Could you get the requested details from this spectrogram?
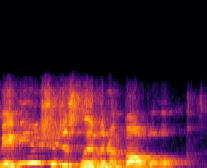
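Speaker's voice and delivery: mock snide, high, mean, condescending teacher tone. Retelling what a teacher once said to a child: imitating a mean condescending teacher. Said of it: "a mean, condescending".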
